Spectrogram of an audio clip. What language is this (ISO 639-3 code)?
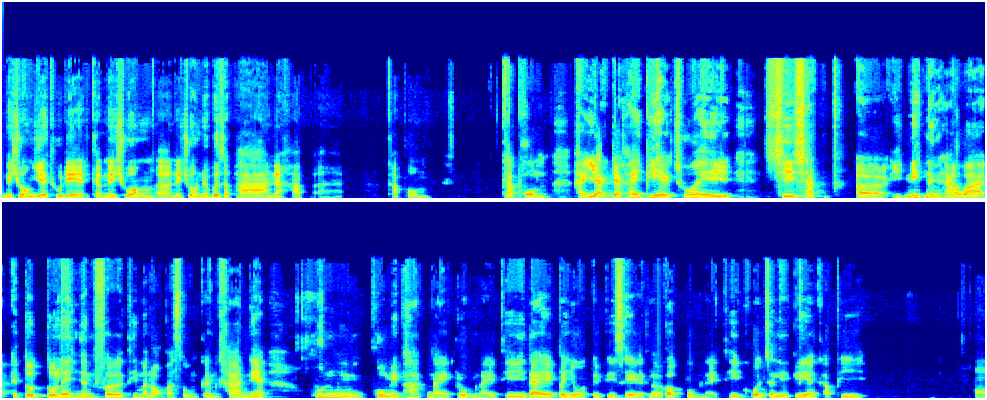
tha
